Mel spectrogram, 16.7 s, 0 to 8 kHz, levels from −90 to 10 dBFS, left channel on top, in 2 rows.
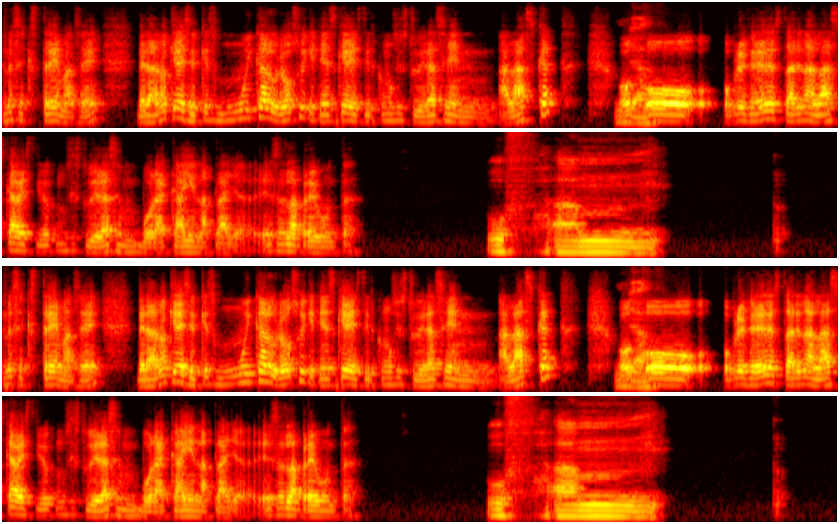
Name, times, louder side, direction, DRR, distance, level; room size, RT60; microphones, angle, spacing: voice 1, 0.0-6.9 7.2-11.9 14.8-14.9, right 1 dB, 80° right, 2.6 m, -22 dB
voice 2, 6.1-6.5 13.2-14.9, right 1 dB, 35° right, 1.3 m, -22 dB
10.5 x 5.8 x 2.6 m
head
